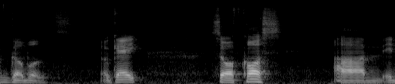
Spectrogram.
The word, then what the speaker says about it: Goebbels: his name is okay I don't know the German pronunciation but it is not gobbles it he does not gobble his food is Joseph Goebbels okay so of course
